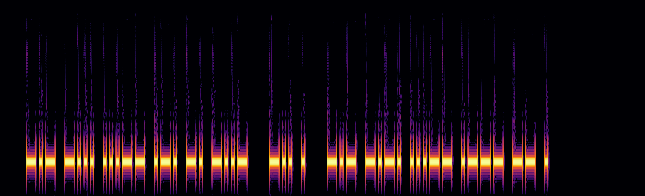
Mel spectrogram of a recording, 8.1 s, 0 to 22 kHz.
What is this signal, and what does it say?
Morse code, heard as a keyed tone, about 30 wpm, 700 Hz. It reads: KB3RNX DE KC3JME
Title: USA Callsign DE Callsign 30wpm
